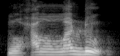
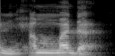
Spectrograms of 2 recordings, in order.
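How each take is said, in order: First: The word ends with a final 'u' vowel. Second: The word ends with a final 'a' vowel. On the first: The speaker calls it right. "itu harus dibaca dhammah" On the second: The speaker calls it wrong. "nggak boleh"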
